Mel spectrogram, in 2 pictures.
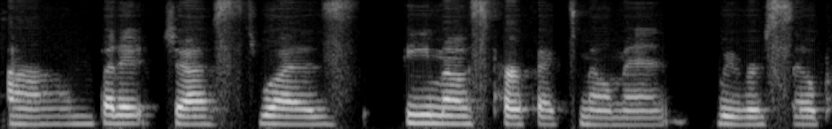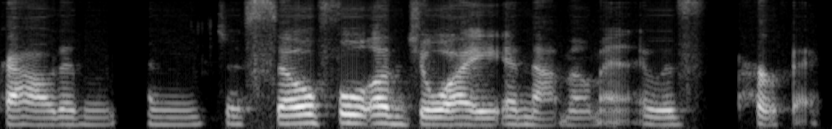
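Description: A young woman guest on a podcast interview, speaking softly and reflectively with frequent pauses and fillers. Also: medium pitch, flat delivery, low-quality recording. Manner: soft, reflective, many fillers. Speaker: guest sharing her story. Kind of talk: conversational interview.

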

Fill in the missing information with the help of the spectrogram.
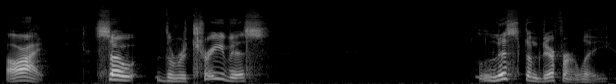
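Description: A man's voice: a little high, sing-song, takes it slowly, vocal fry, a bit bright. A man chatting live on a ham radio show, rambling through technical explanations with many restarts. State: out of breath. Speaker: guest ham radio operator. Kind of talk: casual live show chat.

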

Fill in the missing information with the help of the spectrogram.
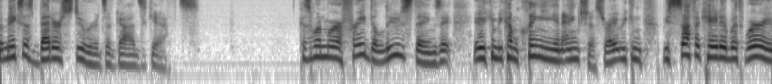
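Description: A middle-aged man preaching a sermon to an online congregation, gentle and conversational, often restarting his phrases. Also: high-pitched. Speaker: pastor.

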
